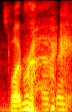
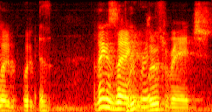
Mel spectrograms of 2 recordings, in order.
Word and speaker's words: Blood Rage: Oh, Blood Rock? How do you say it again? Blood Rage.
